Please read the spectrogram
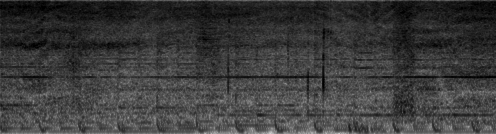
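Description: Scraping and rubbing as a small strip of weld rod is rubbed against the tip of a hot-air welding gun to clean it of debris, with the welder's blower hissing steadily underneath.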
